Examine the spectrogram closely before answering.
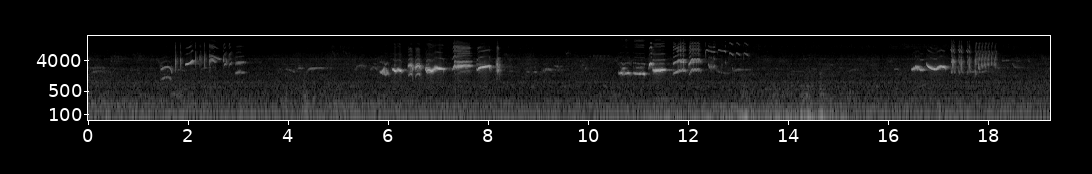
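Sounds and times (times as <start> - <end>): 
Turdus merula common blackbird singing: 1.4 - 19.2.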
